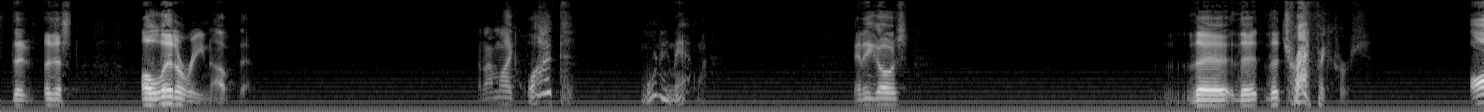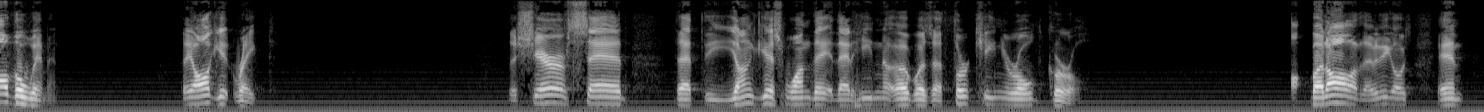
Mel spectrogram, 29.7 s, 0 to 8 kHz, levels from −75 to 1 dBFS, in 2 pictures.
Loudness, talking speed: -18 LUFS, 100 wpm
